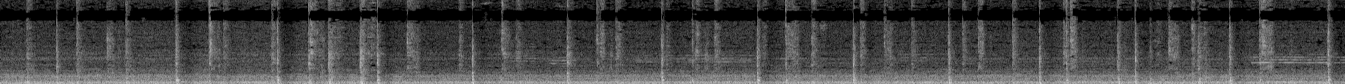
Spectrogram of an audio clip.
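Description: Metal spatula clinking and scraping against a large steel pan as a heap of spiced rice is stirred and tossed, in irregular sharp clicks over a steady low rumble.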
